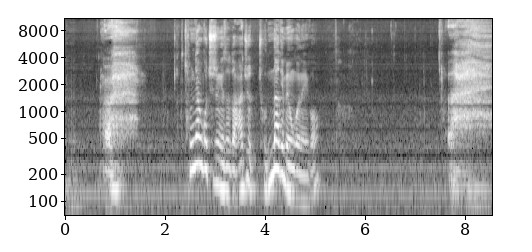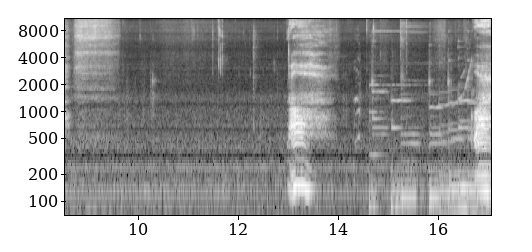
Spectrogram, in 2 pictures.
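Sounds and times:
man's hissing breaths: 7.9 - 9.7.

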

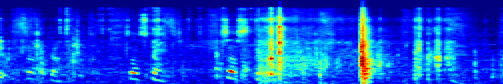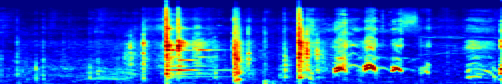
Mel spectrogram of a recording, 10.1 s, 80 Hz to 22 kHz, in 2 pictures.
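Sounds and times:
skateboard hitting concrete: 2.2 - 8.5.

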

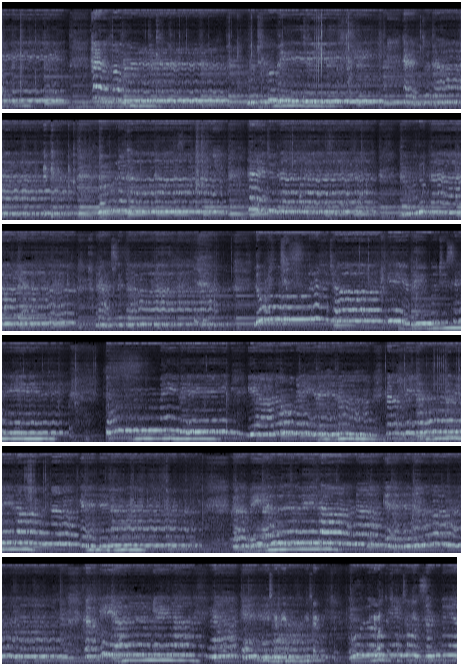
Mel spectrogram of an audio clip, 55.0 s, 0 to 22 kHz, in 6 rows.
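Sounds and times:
acoustic guitar: 0.0 - 55.0
woman singing slow melody: 0.0 - 55.0.

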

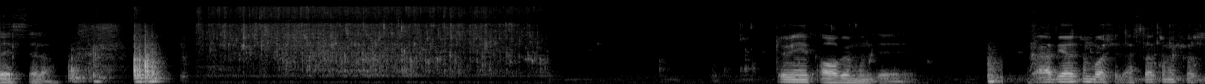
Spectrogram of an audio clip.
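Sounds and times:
liquid pouring and splashing: 2.0 - 6.1, 7.0 - 7.9, 10.3 - 12.0.

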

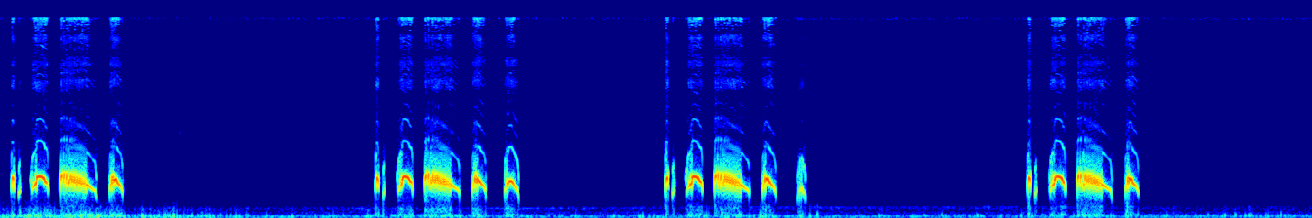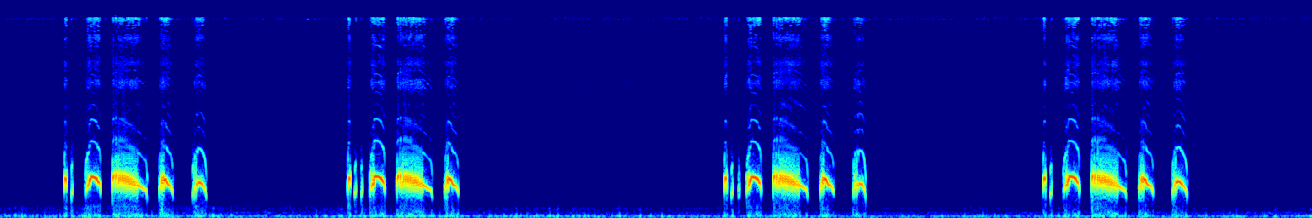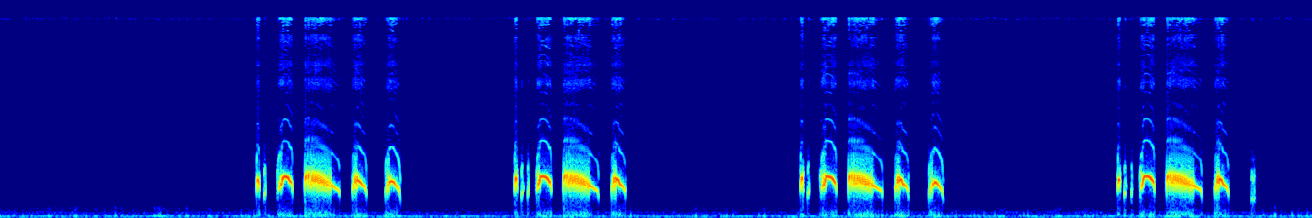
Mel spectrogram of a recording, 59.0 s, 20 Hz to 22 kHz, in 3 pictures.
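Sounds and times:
dove cooing: 0.0 - 1.9, 5.6 - 7.8, 10.0 - 12.1, 15.4 - 17.1, 20.6 - 22.8, 24.9 - 26.6, 30.5 - 32.7, 35.3 - 37.6, 43.2 - 45.4, 47.1 - 48.8, 51.4 - 53.6, 56.1 - 58.2.

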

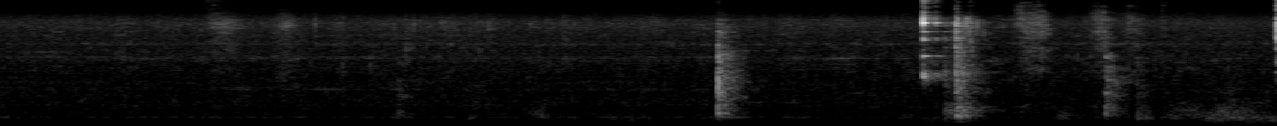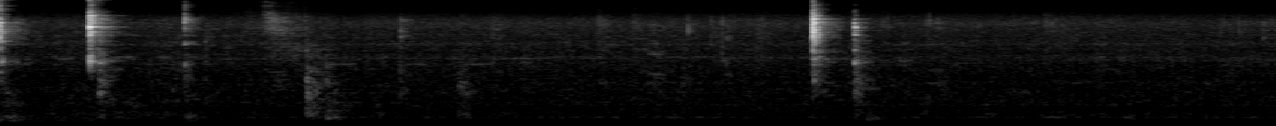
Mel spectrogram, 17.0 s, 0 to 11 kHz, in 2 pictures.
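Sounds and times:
utensils clinking against dishes: 6.2 - 6.7.

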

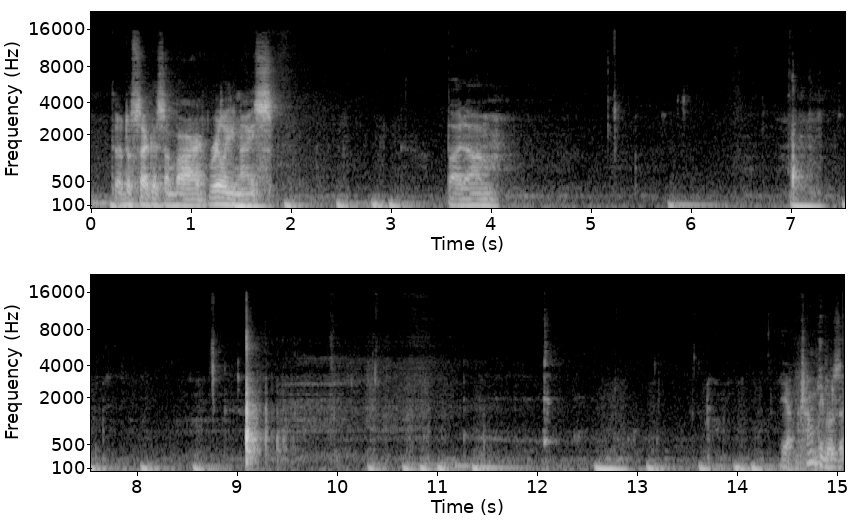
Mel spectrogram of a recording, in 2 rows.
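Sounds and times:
soft low thumps: 0.0 - 4.1, 5.8 - 6.4, 7.0 - 9.3, 10.3 - 15.0
glass knocking on table: 7.0 - 7.3, 9.1 - 9.4.

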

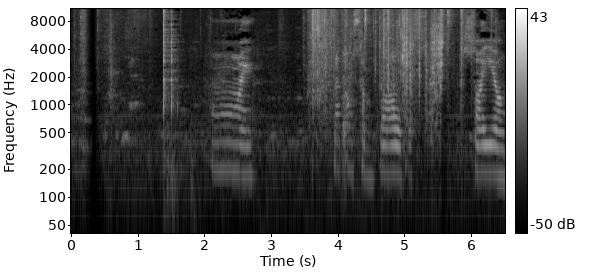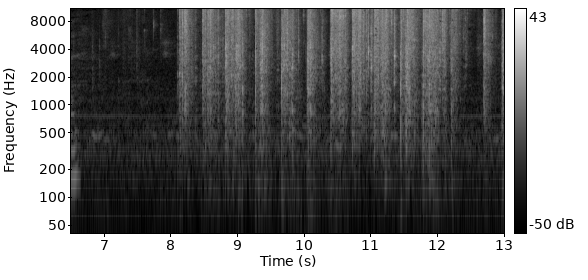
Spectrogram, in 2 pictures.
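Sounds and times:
aluminium foil crinkling: 3.4 - 7.0, 8.0 - 13.0.

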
